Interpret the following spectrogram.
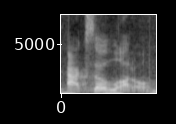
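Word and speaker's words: axolotl: the Axel there is much speculation as to how to pronounce the name of this creature but for the most part most people believe that it is axolot but another one that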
